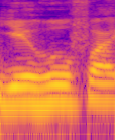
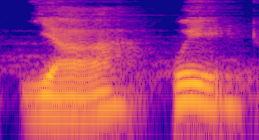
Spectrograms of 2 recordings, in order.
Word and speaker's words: Yahweh: Jelas kok Yod He Waw He, itu bacanya Yahweh, haleluya, Yahweh, ya. Jadi itu pengertian yang keliru kalau Yod He Waw He dibaca Yehova.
